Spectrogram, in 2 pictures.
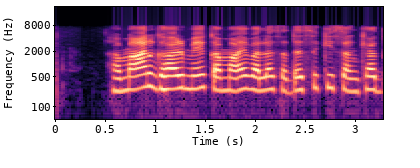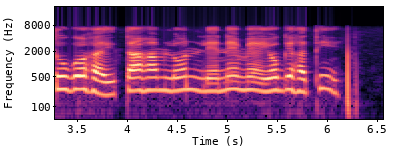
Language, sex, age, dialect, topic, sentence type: Magahi, female, 25-30, Western, banking, question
